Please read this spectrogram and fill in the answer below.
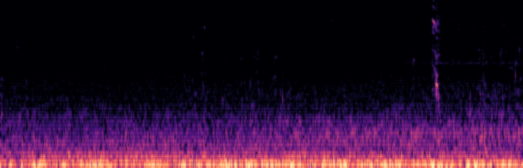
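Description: Raid Japan Killer-D topwater lure, with its duralumin diving lip, being reeled across the surface and churning the water as it wobbles. Under it runs a steady low rumble, with a faint sharp tick about four seconds in.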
